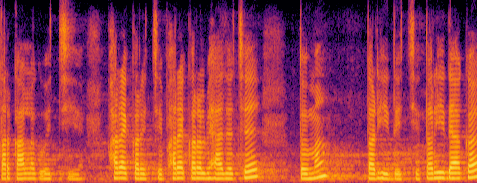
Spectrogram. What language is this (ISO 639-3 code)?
mai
